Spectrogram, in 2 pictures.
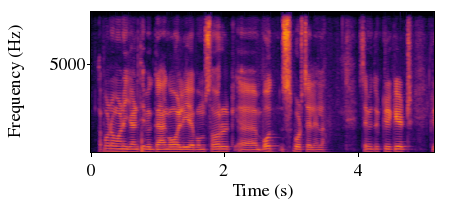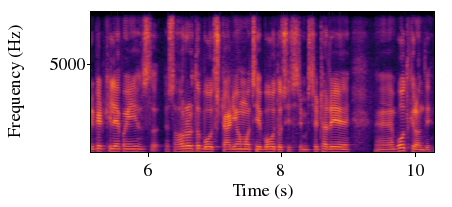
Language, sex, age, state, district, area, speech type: Odia, male, 18-30, Odisha, Kalahandi, rural, spontaneous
